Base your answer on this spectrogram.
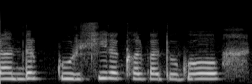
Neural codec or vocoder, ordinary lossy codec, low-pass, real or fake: vocoder, 44.1 kHz, 128 mel bands, Pupu-Vocoder; none; 7.2 kHz; fake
